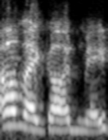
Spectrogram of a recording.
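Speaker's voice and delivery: put-on, high, cracking up mid-sentence. Retelling someone laughing in front of a judge: imitating someone laughing hard.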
